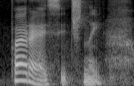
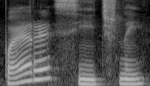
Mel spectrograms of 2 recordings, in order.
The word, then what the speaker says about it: пересічний: в українській мові слово однак його нерідко наголошують помилково на другому складі пересічний правильний же наголос має стояти на третьому складі пересічний говоріть українською правильно уникайте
